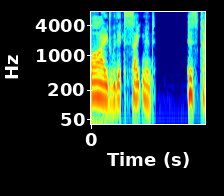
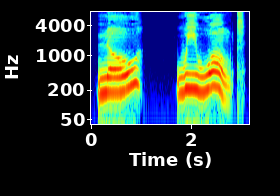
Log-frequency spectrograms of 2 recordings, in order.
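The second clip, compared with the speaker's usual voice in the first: higher, louder defiant refusal; firm refusal; 5 semitones higher, 4 dB louder, much slower than usual. A narrator's reading. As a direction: stand up to him firmly. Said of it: "I told him".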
